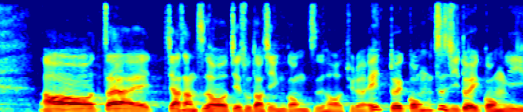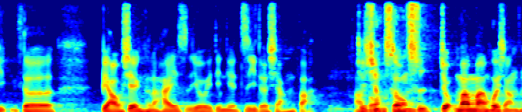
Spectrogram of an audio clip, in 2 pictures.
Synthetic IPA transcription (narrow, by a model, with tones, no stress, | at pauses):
na˧˦nxo˥˧ʊt͡sa˥˩ɪla˧˦ɪt͡ɕja˦ʂɑ˥˨ŋt͡sɻ̩˥xo˥˩ʊt͡ɕjɛ˥ʈ͡ʂʰu˥˧t̪ɑ˥˨ʊt͡ɕi˦ŋkʊ˦ŋʈ͡ʂɻ̩˦xo˥˨ʊt͡ɕɥɛ˧˥d̪ə˧ʔe˥ɪt̪we˥˩ɪkʊ˥ŋt͡sɹ̩˥˩t͡ɕi˨˩t̪we˥˩ɪkʊ˦ŋi˥˩d̪̥ə˨˩ | pjɑ˨˩ʊɕjɛ˥˩nkʰə˨˩nə˧˦ŋxa˧ɪ˨˩ʂɻ̩˥˩jo˨˩i˥˩jt̪jɛ˨nt͡sɹ̩˥˩t͡ɕi˨˩d̪ə˦ɕjɑ̰˧˥ŋfa̰˨˩ | a˧˥˨o˥ŋ˧t͡ɕjo˥˧ʊma˥˧nma˥˧nxwe˥˩ɪɕjɑ̰˨˩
